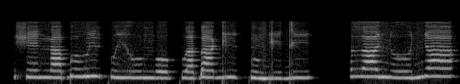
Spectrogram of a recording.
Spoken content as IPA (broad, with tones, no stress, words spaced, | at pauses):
ʃe˨ŋa˨ɓʊ˦βĩ˦ kʷi˨ɣu˨ŋoː˨ kʷa˨ɗa˦ɡi˦˨ kʷũ˨ ɡiː˨di˦ | zaː˦ɲʊ˨ɣʊ˨ ɲa˦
